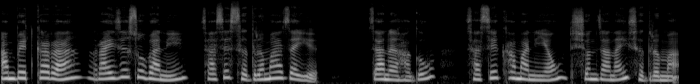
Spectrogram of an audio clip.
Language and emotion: Bodo, neutral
